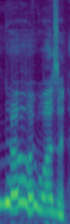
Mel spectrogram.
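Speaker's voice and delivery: put-on high, loud whiny boy; mock sobbing. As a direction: wail the answer, hurt and hammed up. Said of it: "sobbing Bobby come in".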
